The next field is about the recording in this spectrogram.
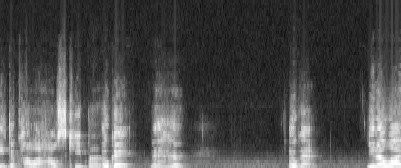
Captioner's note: laughs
